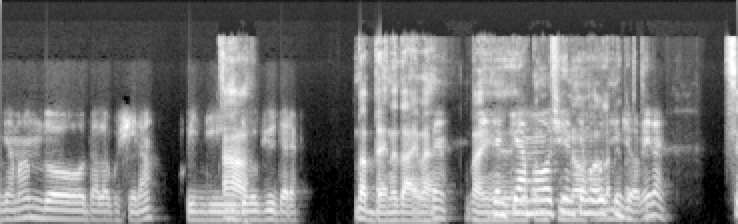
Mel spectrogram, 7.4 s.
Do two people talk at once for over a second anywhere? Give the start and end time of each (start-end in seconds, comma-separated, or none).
4.2-6.5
